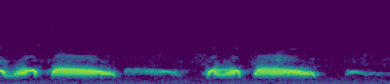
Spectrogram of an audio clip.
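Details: Caged spotted dove's morning coo phrase given twice: a short dipping note, a long loud throaty coo and a soft tail, repeating after about two seconds.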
